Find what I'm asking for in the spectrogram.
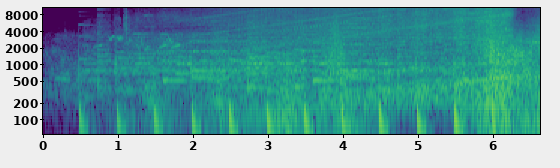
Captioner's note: upbeat music; birds chirping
